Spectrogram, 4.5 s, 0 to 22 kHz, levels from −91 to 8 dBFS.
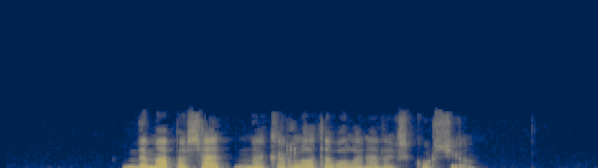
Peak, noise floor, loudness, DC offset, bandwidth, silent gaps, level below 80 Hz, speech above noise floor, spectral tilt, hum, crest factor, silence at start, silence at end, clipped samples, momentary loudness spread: -2 dBFS; -80 dBFS; -24 LUFS; under 0.1%; 7.8 kHz; none; -54 dBFS; 56 dB; -6 dB/octave; none; 24 dB; 0.9 s; 0.95 s; under 0.1%; 13 LU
